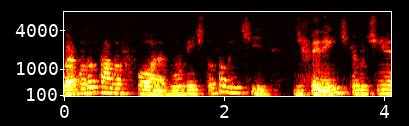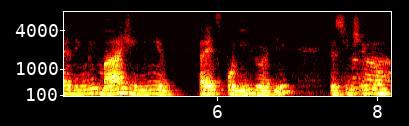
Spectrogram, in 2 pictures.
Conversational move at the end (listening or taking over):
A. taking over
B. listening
B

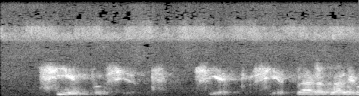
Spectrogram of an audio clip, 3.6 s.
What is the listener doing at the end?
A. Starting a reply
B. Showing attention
A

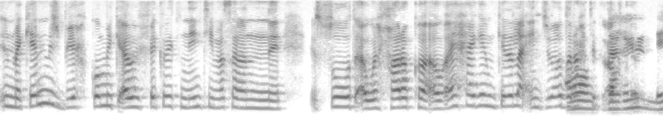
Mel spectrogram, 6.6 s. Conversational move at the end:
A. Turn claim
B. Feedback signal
A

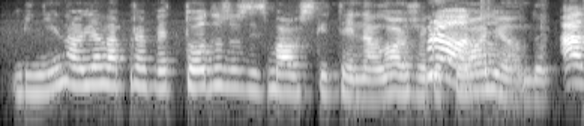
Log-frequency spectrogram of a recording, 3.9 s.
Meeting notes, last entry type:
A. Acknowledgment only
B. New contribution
B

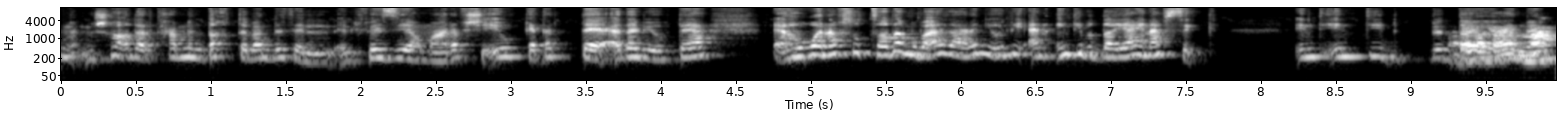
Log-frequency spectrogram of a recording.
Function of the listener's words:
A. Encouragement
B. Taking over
B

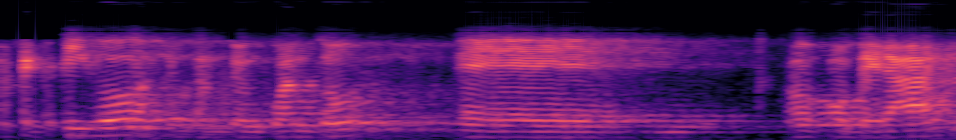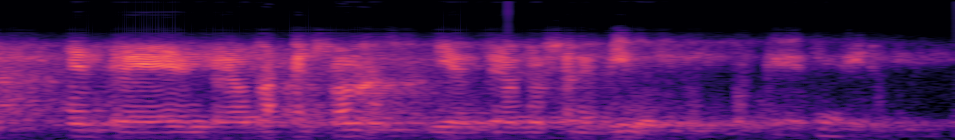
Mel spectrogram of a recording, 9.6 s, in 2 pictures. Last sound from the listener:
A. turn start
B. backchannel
B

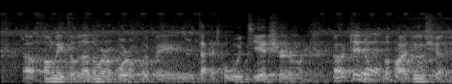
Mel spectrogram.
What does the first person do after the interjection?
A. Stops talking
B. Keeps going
B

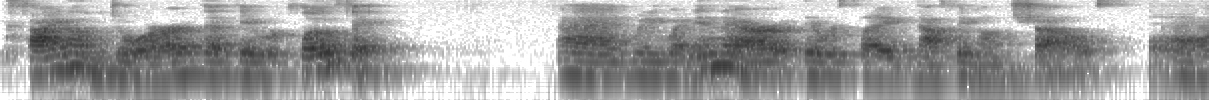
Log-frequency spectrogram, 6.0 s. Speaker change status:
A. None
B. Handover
A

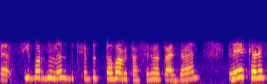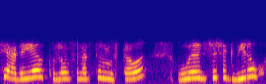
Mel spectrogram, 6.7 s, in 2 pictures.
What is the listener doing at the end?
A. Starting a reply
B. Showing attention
B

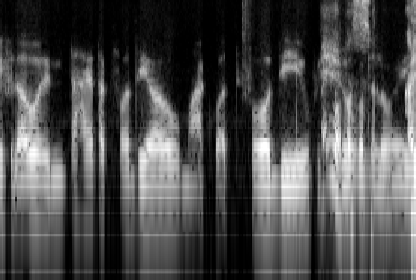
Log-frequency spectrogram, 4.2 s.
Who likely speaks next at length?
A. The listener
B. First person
A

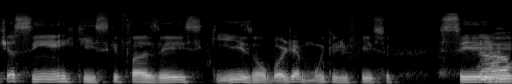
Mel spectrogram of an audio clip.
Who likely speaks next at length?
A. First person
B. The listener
B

